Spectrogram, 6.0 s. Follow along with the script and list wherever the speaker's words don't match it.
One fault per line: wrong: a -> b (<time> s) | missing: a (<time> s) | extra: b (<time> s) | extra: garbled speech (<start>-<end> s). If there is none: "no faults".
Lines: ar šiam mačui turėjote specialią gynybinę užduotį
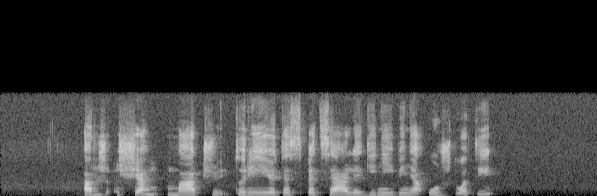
no faults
